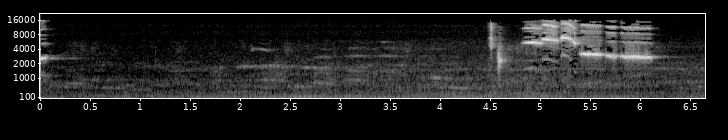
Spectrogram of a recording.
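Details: Wild forest sirdadu from Bali, played in the morning to stir a caged bird that will not sing. Near silence, a sharp click, then a burst of rapid high notes ending in a falling, slightly rough whistle.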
